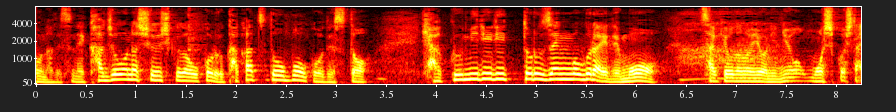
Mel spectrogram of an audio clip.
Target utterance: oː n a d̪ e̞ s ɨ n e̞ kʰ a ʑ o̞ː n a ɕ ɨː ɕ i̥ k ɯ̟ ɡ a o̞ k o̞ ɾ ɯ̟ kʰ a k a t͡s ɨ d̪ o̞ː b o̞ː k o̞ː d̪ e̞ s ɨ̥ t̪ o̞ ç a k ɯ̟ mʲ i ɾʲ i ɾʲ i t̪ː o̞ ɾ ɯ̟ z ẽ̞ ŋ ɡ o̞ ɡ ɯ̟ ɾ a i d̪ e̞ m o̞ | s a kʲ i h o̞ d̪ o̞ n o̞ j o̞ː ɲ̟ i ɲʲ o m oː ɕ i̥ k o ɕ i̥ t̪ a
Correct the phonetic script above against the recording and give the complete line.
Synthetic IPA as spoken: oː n a d̪ e̞ s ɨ n e̞ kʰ a ʑ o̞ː n a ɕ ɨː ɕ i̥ k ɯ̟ ɡ a o̞ k o̞ ɾ ɯ̟ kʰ a k a t͡s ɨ d̪ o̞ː b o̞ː k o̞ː d̪ e̞ s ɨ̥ t̪ o̞ ç a k ɯ̟ mʲ i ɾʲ i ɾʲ i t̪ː o̞ ɾ ɯ̟ z ẽ̞ ŋ ɡ o̞ ɡ ɯ̟ ɾ a i d̪ e̞ m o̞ | s a kʲ i h o̞ d̪ o̞ n o̞ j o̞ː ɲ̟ i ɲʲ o m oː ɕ i̥ k o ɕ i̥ t̪ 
